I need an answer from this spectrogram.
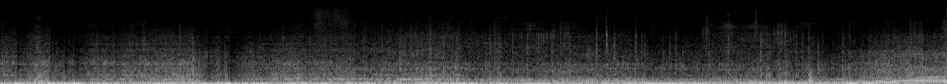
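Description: Mercedes-Benz R107's engine running on petrol while driving, heard from inside the cabin. Near the end the revs climb as the car accelerates.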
